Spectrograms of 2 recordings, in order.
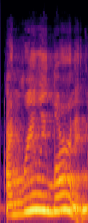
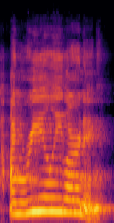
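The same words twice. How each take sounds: First: High, emphatic burst of joy; jubilant, pitched well up; elated. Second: Higher-pitched, pleased discovery; proud, happy exclamation; delighted realization. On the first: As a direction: exclaim it with mounting delight. Repeats it with growing joy. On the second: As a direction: celebrate your progress, voice lifted. Letter writer celebrates her progress. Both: A narrator's reading.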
